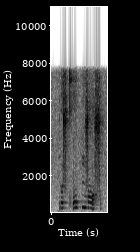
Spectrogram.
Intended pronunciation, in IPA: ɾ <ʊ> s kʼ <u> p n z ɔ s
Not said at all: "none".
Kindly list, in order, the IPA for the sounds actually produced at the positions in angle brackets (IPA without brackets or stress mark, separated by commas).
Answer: ʊ, o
